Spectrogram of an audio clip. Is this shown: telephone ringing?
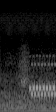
yes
